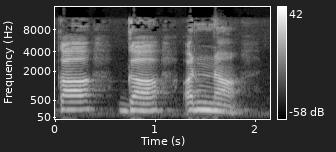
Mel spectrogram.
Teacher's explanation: sound produce you होते हैं ये वेलर साउंड्स होते हैं क्योंकि बैक ऑफ द टंग जो है वो सॉफ्ट पैलेट से पीछे वाले पैलेट से टकरा रही है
